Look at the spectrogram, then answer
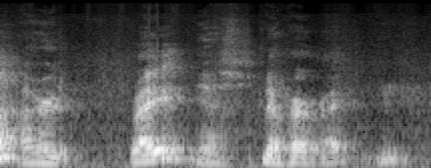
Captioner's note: laughing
